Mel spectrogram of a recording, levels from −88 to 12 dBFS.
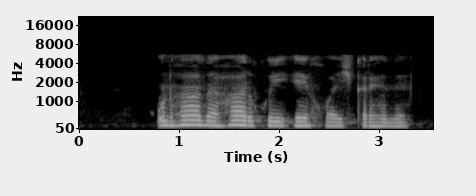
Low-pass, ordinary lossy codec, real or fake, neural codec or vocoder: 5.4 kHz; MP3, 32 kbps; real; none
